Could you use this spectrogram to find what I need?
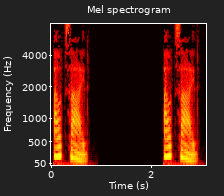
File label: "outside", English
